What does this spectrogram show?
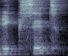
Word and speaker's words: exit: ما اسمهاش exit، مش بالجي، ما بننطقهاش exit بالجي، هي اسمها exit بالاكس.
